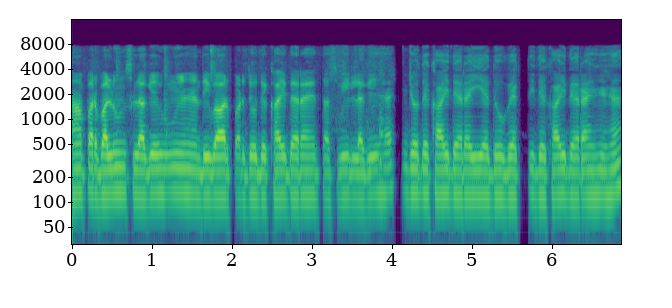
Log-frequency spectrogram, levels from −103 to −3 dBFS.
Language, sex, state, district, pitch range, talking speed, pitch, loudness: Hindi, male, Rajasthan, Churu, 120-125 Hz, 235 wpm, 120 Hz, -26 LUFS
